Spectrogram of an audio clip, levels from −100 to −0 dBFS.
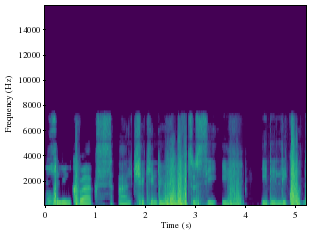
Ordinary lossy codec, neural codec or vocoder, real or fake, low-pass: none; none; real; 7.2 kHz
